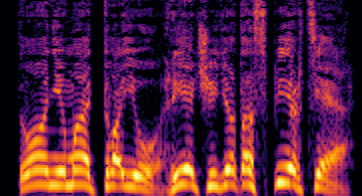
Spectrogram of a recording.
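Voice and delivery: loud, slow exasperated shout. Acted. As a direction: shout to get through to him. Brad yells to cut through.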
